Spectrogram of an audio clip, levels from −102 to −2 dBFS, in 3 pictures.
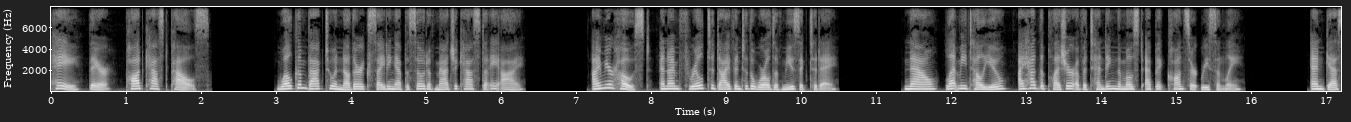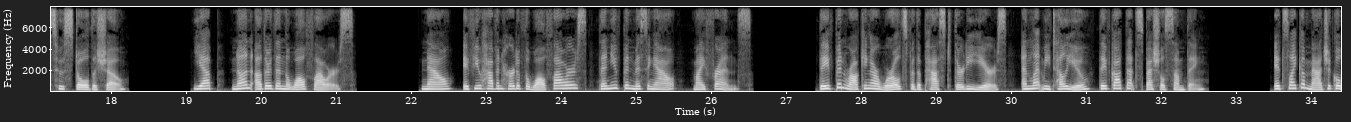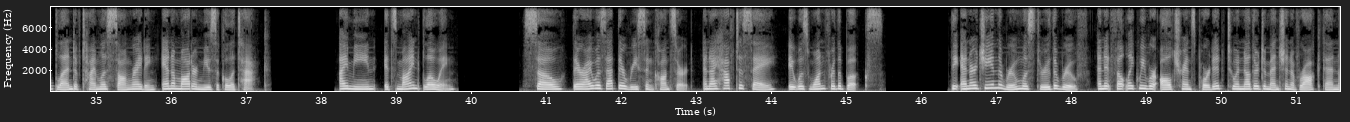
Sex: female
